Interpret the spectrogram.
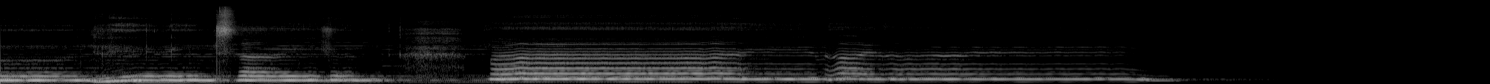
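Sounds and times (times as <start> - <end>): man humming a long note: 0.0 - 4.0.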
